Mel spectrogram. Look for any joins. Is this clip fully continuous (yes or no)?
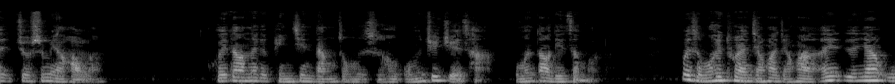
yes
